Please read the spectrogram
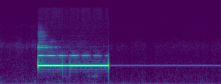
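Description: A single struck bell-like chime rings out under a second in. About a second and a half later it drops suddenly to a faint lingering tone of the same pitch.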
